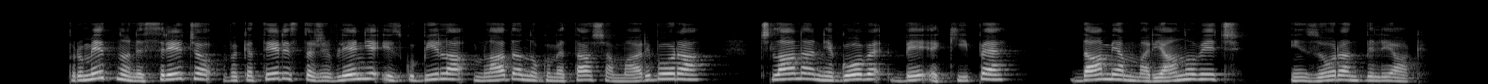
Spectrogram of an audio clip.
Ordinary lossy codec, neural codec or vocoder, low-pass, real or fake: none; none; 7.2 kHz; real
